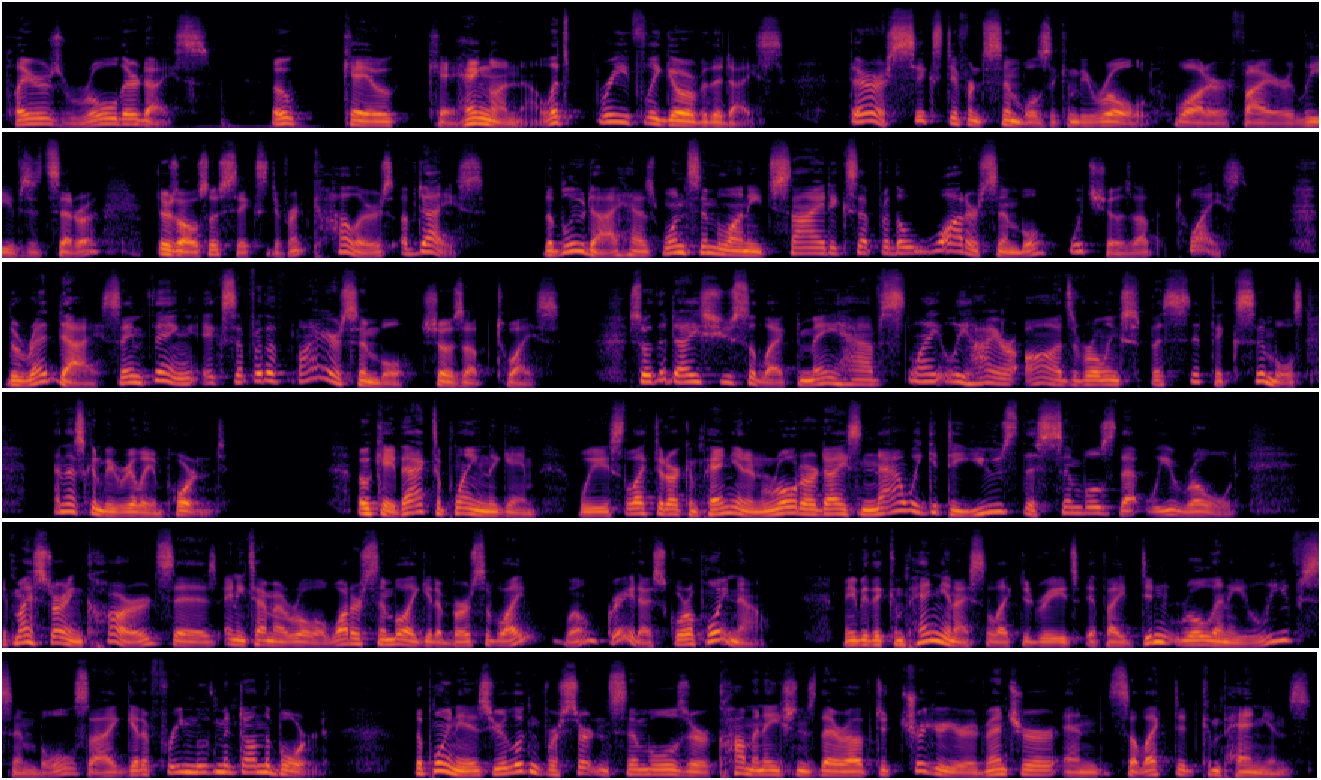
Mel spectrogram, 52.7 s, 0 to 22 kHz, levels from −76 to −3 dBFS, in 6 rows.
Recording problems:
none

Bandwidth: 17.5 kHz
